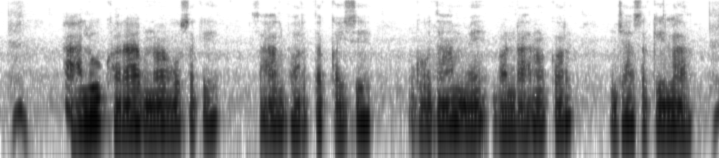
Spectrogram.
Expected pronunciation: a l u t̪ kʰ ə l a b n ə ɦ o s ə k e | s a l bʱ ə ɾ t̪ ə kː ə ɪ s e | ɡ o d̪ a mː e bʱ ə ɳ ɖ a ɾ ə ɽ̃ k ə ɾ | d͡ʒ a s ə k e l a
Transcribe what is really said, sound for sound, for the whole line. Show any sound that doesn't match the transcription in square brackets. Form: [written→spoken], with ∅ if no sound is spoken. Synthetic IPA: a l u [t̪→∅] kʰ ə [l→ɾ] a b n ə ɦ o s ə k e | s a l bʱ ə ɾ t̪ ə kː ə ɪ s e | ɡ o d̪ a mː e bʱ ə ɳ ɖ a ɾ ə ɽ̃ k ə ɾ | d͡ʒ a s ə k e l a

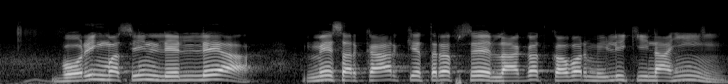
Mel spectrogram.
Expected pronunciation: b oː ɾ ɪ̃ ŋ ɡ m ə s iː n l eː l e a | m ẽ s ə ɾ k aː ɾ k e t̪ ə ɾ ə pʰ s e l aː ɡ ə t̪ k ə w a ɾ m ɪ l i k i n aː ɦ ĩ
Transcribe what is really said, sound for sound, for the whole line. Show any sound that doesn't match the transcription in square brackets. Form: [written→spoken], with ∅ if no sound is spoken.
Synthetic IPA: b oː ɾ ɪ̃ ŋ ɡ m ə s iː n l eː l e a | m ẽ s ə ɾ k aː ɾ k e t̪ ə ɾ ə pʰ s e l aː ɡ ə t̪ k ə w [a→ə] ɾ m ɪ l i k i n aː ɦ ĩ

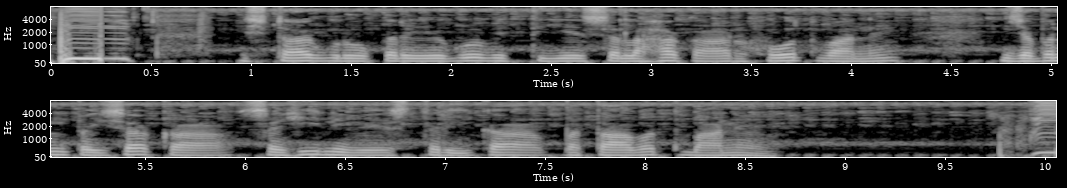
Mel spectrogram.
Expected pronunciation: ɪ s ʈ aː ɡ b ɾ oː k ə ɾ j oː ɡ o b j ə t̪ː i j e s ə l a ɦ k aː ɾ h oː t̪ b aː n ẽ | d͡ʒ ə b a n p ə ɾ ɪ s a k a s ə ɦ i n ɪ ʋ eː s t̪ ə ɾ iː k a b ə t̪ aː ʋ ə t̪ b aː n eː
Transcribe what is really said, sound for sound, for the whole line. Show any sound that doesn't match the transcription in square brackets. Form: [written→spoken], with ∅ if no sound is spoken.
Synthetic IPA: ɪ s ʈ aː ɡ b ɾ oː k ə ɾ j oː ɡ o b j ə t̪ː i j e s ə l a ɦ k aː ɾ h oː t̪ b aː n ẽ | d͡ʒ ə b [a→ə] n p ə [ɾ→∅] ɪ s a k a s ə ɦ i n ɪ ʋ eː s t̪ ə ɾ iː k a b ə t̪ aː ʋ ə t̪ b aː n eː

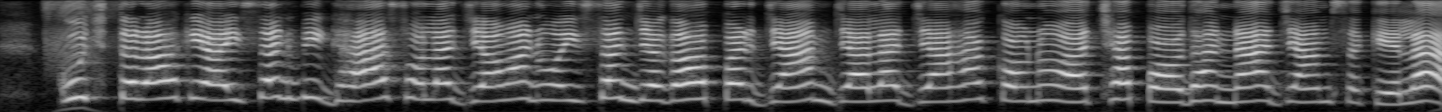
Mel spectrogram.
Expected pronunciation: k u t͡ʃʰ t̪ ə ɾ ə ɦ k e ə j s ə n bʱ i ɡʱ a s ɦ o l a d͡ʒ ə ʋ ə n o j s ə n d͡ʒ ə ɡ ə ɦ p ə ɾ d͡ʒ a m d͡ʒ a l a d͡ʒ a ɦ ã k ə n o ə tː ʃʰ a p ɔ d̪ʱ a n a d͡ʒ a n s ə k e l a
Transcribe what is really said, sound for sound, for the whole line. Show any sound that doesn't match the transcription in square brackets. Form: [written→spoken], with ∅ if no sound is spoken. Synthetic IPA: k u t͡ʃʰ t̪ ə ɾ ə ɦ k e ə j s ə n bʱ i ɡʱ a s ɦ o l a d͡ʒ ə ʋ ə n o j s ə n d͡ʒ ə ɡ ə ɦ p ə ɾ d͡ʒ a m d͡ʒ a l a d͡ʒ a ɦ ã k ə n o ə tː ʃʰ a p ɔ d̪ʱ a n a d͡ʒ a [n→m] s ə k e l a

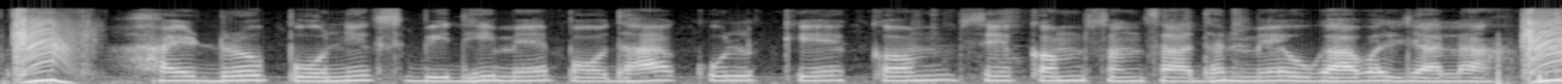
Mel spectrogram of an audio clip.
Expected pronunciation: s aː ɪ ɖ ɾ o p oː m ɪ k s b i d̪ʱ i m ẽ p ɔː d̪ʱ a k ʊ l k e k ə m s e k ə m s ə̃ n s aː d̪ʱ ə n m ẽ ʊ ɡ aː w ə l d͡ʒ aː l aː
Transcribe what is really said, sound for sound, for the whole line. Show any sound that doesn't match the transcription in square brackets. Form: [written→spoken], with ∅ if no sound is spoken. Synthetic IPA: [s→h] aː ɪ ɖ ɾ o p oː [m→n] ɪ k s b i d̪ʱ i m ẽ p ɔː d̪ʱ a k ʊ l k e k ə m s e k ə m s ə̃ n s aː d̪ʱ ə n m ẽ ʊ ɡ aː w ə l d͡ʒ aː l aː

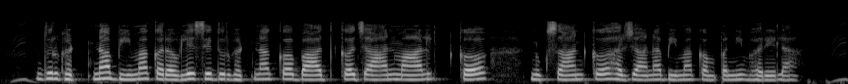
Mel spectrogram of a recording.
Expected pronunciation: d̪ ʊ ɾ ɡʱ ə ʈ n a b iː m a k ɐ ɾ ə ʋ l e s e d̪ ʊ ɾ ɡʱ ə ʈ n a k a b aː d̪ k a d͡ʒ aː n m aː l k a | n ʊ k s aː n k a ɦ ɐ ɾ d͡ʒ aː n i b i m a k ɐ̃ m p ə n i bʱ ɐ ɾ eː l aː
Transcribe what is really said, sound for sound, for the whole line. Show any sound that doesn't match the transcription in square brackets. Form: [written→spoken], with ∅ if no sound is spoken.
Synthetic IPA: d̪ ʊ ɾ ɡʱ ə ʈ n a b iː m a k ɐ ɾ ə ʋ l e s e d̪ ʊ ɾ ɡʱ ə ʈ n a k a b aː d̪ k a d͡ʒ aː n m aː l k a | n ʊ k s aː n k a ɦ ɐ ɾ d͡ʒ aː n [i→a] b [i→iː] m a k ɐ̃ m p ə n i bʱ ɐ ɾ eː l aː

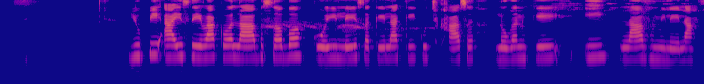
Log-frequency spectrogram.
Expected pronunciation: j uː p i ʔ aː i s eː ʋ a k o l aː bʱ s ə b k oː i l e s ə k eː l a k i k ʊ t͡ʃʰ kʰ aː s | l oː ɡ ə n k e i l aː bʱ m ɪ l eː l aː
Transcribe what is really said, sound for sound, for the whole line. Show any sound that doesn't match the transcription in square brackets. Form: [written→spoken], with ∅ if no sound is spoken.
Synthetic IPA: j uː p i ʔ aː i s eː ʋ a k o l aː bʱ s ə b k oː i l e s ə k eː l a k i k ʊ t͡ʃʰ kʰ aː s | l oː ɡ ə n k e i l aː bʱ m ɪ l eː l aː

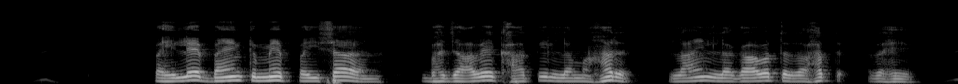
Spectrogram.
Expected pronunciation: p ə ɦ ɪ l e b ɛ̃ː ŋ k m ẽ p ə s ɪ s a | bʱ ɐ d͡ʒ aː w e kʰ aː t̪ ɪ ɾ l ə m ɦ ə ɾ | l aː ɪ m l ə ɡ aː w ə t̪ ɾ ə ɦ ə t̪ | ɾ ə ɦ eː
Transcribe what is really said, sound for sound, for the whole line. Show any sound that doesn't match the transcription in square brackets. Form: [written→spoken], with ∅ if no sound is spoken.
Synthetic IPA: p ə ɦ ɪ l e b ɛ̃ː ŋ k m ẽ p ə [s→∅] ɪ s a | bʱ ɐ d͡ʒ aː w e kʰ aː t̪ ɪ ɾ l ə m ɦ ə ɾ | l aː ɪ [m→n] l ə ɡ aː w ə t̪ ɾ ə ɦ ə t̪ | ɾ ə ɦ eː

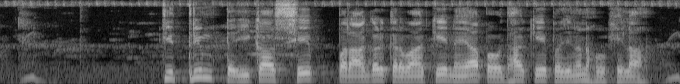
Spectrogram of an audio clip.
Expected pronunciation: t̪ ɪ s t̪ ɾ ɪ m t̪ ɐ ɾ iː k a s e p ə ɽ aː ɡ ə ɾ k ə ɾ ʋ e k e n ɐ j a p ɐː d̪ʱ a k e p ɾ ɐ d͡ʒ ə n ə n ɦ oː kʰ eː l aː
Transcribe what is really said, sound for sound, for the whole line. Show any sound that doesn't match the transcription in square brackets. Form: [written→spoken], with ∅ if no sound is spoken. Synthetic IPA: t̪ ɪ [s→∅] t̪ ɾ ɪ m t̪ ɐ ɾ iː k a s e p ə [ɽ→ɾ] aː ɡ ə [ɾ→ɽ] k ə ɾ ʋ [e→a] k e n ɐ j a p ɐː d̪ʱ a k e p ɾ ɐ d͡ʒ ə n ə n ɦ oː kʰ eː l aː

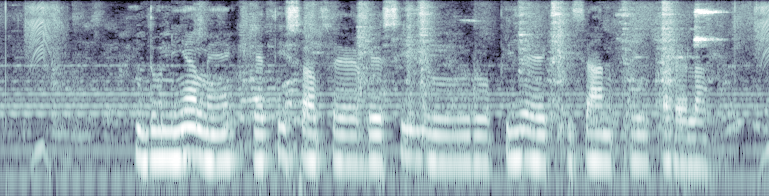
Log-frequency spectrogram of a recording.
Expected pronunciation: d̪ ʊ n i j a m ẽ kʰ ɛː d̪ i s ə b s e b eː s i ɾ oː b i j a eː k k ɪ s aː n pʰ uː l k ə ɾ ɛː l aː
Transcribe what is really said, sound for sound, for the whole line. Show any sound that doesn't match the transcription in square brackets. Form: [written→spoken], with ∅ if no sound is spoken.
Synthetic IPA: d̪ ʊ n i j a m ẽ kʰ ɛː [d̪→t̪] i s ə b s e b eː s i ɾ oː [b→p] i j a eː k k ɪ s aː n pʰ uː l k ə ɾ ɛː l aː

